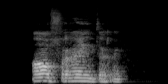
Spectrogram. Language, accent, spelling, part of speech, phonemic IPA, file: French, Canada, enfreindre, verb, /ɑ̃.fʁɛ̃dʁ/, LL-Q150 (fra)-enfreindre.wav
- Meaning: to infringe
